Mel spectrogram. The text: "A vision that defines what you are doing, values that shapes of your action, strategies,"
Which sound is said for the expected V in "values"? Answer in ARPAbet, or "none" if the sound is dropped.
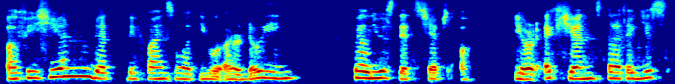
W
